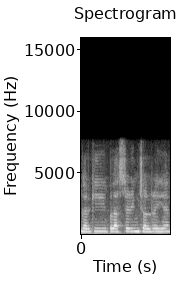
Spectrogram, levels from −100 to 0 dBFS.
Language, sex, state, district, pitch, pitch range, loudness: Hindi, female, Bihar, Samastipur, 245 Hz, 240-250 Hz, -15 LUFS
